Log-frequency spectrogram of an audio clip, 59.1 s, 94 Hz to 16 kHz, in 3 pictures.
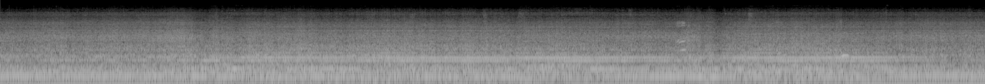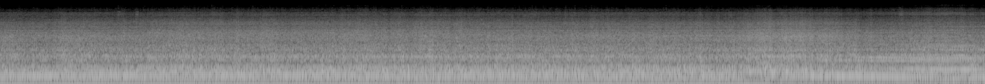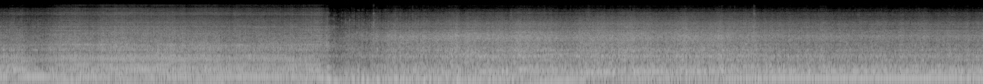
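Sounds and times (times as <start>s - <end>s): propeller plane engine running: 0.0s - 59.0s.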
